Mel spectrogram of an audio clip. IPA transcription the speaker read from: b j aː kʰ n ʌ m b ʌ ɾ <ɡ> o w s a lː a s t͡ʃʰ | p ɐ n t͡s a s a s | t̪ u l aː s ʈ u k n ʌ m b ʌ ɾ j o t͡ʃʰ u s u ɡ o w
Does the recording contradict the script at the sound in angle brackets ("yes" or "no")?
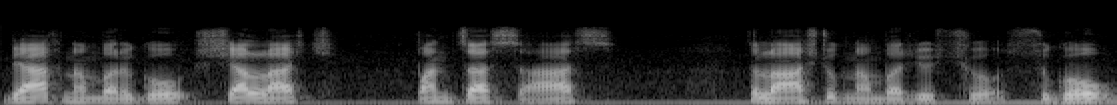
no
